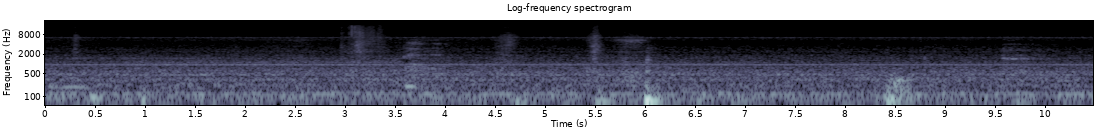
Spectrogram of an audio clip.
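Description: Quiet rest between kettlebell sets: a person breathing softly over steady room noise with a faint steady tone, a dull thud on the rubber floor mat about six seconds in and a smaller thump near the end.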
